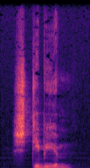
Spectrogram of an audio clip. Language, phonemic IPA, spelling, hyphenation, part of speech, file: Dutch, /ˈsti.biˌʏm/, stibium, sti‧bi‧um, noun, Nl-stibium.ogg
- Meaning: antimony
